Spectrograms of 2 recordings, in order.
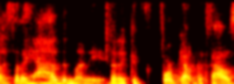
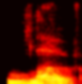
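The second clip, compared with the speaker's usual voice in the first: normal talking voice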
